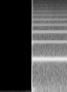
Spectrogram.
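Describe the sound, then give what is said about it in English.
A single voicemail message beep sounds abruptly after silence. It is a loud, clean, steady high-pitched electronic tone that holds without wavering to the end. “You have a voicemail message.”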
